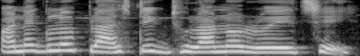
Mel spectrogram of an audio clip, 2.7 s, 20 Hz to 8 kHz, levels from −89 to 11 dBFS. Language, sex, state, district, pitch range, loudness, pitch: Bengali, female, West Bengal, Alipurduar, 250-295 Hz, -11 LUFS, 270 Hz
